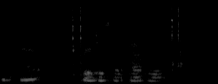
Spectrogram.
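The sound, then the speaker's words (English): A few sharp clicks on a computer keyboard tap out irregularly, mixed in with a person's low murmured voice that runs through most of the moment. “Just me fighting with the keyboard.”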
